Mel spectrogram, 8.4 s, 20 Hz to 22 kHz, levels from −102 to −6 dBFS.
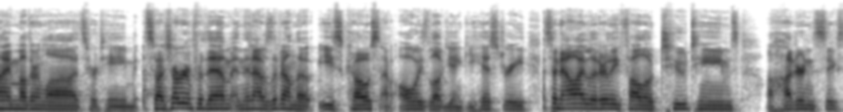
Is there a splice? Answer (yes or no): yes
